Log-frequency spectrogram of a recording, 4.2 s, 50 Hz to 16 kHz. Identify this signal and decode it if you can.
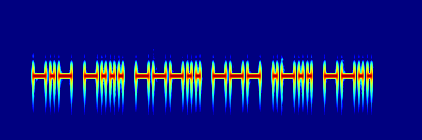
Morse code, heard as a keyed tone, about 28 wpm, 700 Hz. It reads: KB8OLZ
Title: USA Call Signs - 6 Characters - Repeated 3x - 28wpm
